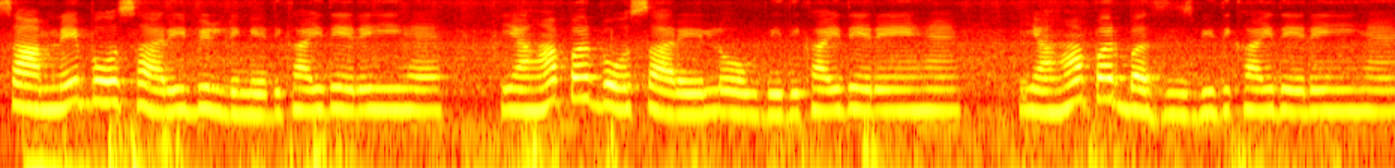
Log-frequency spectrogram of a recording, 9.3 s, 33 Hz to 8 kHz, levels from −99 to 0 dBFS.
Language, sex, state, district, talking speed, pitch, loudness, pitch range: Hindi, female, Punjab, Pathankot, 170 wpm, 215 Hz, -18 LUFS, 210-230 Hz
